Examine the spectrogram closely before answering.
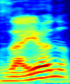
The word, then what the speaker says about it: Zion: qu'on dit Sion mais ça s'écrit avec un Z et ça se prononce Zion en anglais, mais le I et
